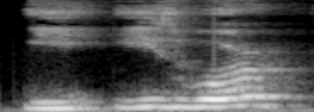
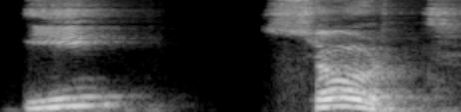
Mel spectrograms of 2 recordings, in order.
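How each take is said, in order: First: The W sound is pronounced in the name. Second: The W sound is left silent in the name. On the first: The speaker calls it wrong. "no es Eastward" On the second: The speaker calls it right. "sino que se dice E-Short, no se pronuncia la W"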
